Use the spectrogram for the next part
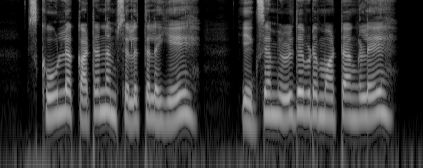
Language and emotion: Tamil, fearful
